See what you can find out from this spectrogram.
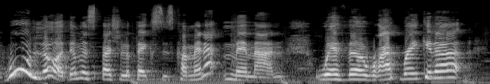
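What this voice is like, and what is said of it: Put-on Jamaican accent. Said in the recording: “got a Jamaican accent randomly”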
